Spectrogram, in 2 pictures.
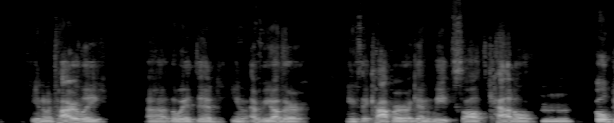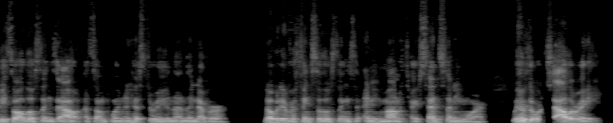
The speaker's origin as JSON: {"language": "English", "country": "United States", "said": "I do think, as an American, I think I have the right to say this, and I've traveled pretty extensively around the world. I think we Americans understand gold least by far."}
